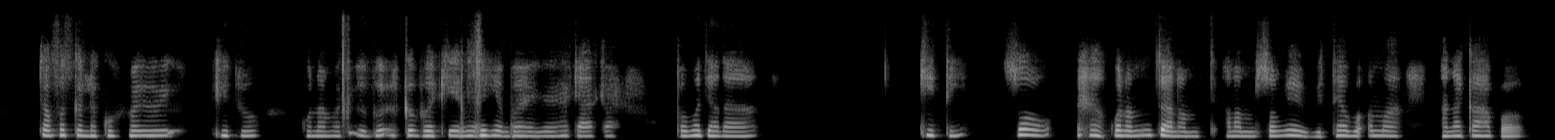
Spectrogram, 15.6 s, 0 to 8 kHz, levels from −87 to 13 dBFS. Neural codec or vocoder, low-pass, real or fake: codec, 24 kHz, 0.9 kbps, DualCodec; 7.2 kHz; fake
